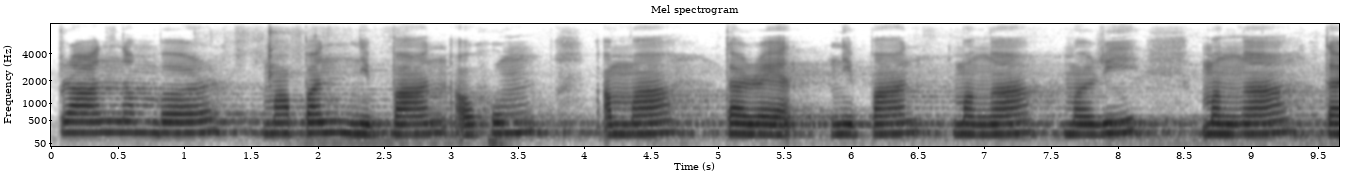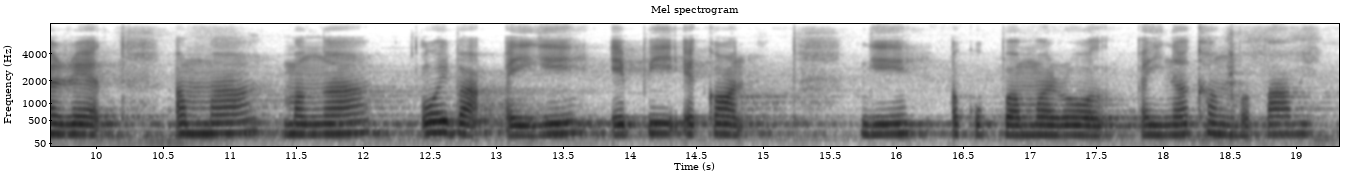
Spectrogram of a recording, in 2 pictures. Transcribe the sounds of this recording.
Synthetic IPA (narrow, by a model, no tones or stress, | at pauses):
pɾanːɐmbɐɾmapɐnːipanɐ̰hum | ɐ̰ma | tɐɾet̚nipanmɐŋa | mɐɾi | mɐŋatɐɾet̚ | ɐmamɐŋa | ojbaɐjɡiepiekɔn | ɡiɐkupːɐmɐɾolɐjnɐkʰɐŋbɐpame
